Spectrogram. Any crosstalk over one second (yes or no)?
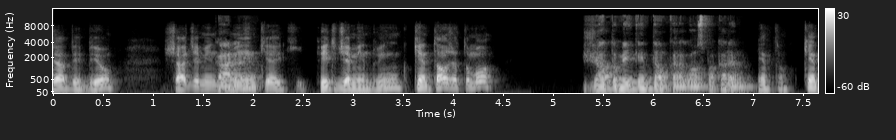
no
